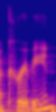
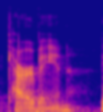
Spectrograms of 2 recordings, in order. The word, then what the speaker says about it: Caribbean: And I also looked up whether it was Caribbean or Caribbean because I couldn't remember which one was the right one. – Yeah. – We say Caribbean.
